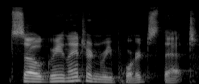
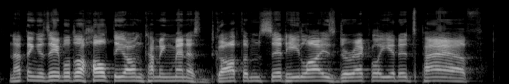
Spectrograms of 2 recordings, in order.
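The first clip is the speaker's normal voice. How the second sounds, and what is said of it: Dramatic old-time radio announcer voice. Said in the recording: “Oh, this is a radio voice.”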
